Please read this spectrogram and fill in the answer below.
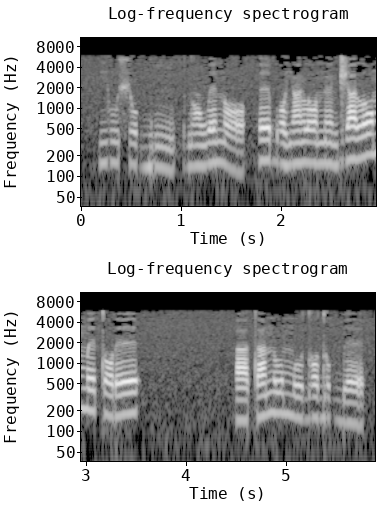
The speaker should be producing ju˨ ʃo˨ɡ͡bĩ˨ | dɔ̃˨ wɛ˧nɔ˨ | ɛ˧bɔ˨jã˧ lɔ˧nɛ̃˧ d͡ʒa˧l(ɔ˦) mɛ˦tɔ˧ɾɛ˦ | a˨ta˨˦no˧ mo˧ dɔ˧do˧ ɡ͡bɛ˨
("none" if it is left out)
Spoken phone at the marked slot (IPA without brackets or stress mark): ɔ˦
